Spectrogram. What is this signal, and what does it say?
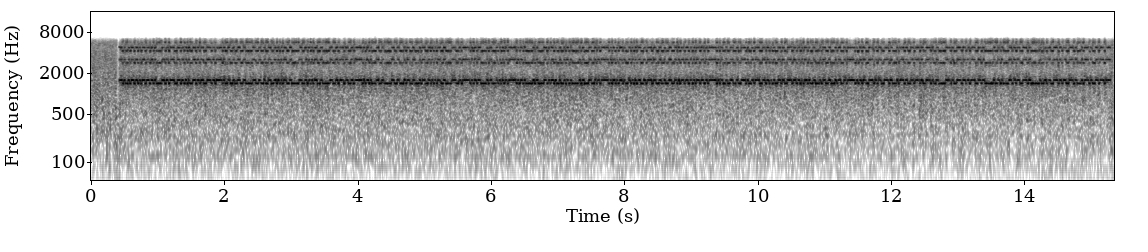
Two-tone teleprinter signal, about 170 Hz shift.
